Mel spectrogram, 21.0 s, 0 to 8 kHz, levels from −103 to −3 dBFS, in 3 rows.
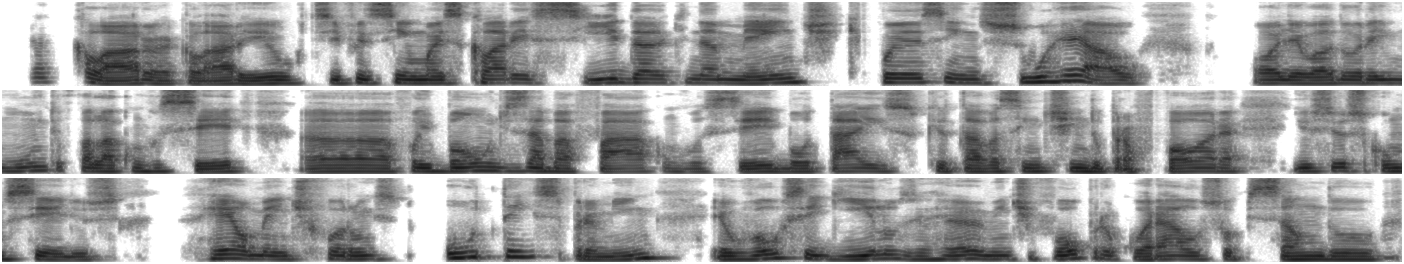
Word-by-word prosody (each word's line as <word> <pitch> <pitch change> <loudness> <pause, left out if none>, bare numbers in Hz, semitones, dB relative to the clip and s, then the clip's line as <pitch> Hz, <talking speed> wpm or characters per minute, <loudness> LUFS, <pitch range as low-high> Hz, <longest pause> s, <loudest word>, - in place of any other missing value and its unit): É 160 - -8
claro, 105 +3 +3
é 100 - -1
claro. 100 +1 +1
Eu 115 +3 +3
tive, 120 +3 -1
assim, 125 +2 +2
uma 120 0 +4
esclarecida 130 +1 0
aqui 130 +1 -11
na 125 -1 -1
mente, 125 +6 0
que - - -11
foi, 145 -1 +2
assim, 145 -3 -1
surreal. 150 - +2 0.6
Olha, 120 -1 +1
eu 110 0 +2
adorei 120 +2 +1
muito 130 +3 -3
falar 110 -3 +2
com 115 +1 -4
você, 110 -1 +1 0.3
hã, 110 0 0
foi 115 +1 +1
bom 120 +4 +2
desabafar 105 -3 -1
com 110 -1 -11
você 100 0 -2
e 110 - -1
botar 105 +2 -1
isso 110 -2 -4
que - - -5
eu 105 - -3
tava 110 0 +1
sentindo 115 0 0
pra 115 - -1
fora. 115 +1 0 0.3
E 115 - +1
os 115 - -4
seus 130 -2 -1
conselhos 115 -3 +1 0.4
realmente 125 -5 +1
foram 120 -2 0
es 120 -1 -6 0.2
úteis 195 +4 +2
pra 110 -3 -1
mim, 115 +9 +1 0.3
eu 115 0 +2
vou 135 +6 +2
seguí-los. 125 -2 +1
Eu 115 - -2
realmente 125 +1 0
vou 130 +3 +3
procurar 120 -4 -1
o 115 - -1
sua 115 0 -4
opção 115 0 +2
do 110 -1 +1
115 Hz, 170 wpm, -21 LUFS, 110-130 Hz, 0.6 s, uma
